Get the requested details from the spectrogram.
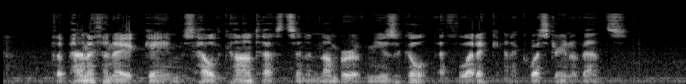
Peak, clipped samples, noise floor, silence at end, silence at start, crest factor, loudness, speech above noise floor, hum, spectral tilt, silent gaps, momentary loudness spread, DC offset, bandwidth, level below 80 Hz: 0 dBFS; under 0.1%; -44 dBFS; 0.6 s; 0.05 s; 18 dB; -18 LUFS; 25 dB; none; -4 dB/octave; none; 11 LU; under 0.1%; 11.5 kHz; -40 dBFS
